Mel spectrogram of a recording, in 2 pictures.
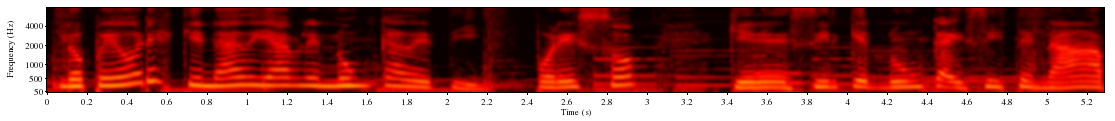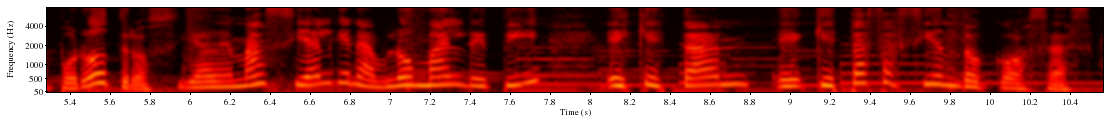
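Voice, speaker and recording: TV co-host: woman, slightly high pitch, conversational interviewing. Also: lively intonation, moderate pace, darkish tone, faint music behind.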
